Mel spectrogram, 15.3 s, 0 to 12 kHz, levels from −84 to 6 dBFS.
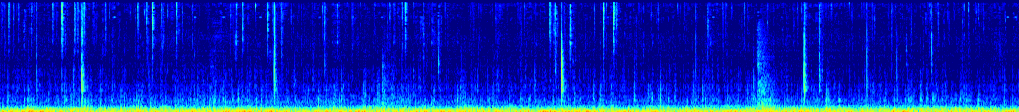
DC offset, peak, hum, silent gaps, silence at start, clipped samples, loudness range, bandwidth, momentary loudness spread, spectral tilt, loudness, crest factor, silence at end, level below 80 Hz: under 0.1%; -8 dBFS; none; none; 0 s; under 0.1%; 2 LU; 11.5 kHz; 5 LU; -4.5 dB/octave; -37 LUFS; 20 dB; 0 s; -32 dBFS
